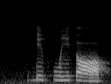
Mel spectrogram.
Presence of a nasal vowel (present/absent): absent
